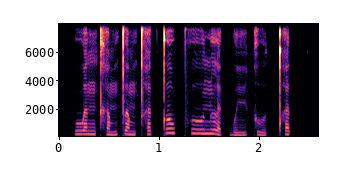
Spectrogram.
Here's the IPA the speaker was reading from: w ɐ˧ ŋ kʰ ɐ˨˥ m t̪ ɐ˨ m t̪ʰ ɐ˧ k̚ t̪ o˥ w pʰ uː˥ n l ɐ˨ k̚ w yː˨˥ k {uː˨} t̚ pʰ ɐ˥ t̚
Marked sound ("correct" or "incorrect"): correct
